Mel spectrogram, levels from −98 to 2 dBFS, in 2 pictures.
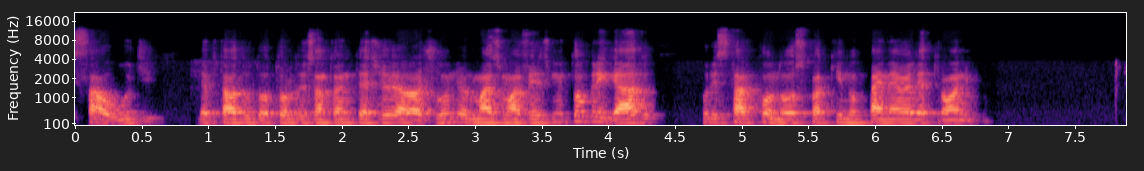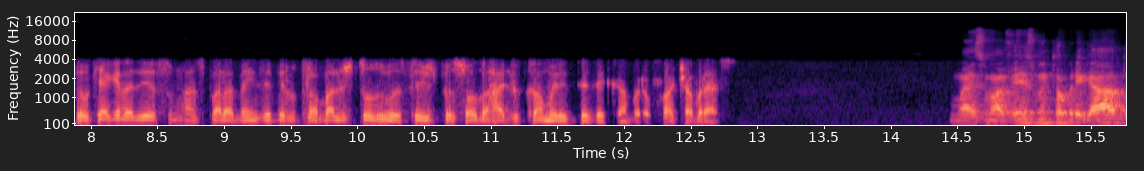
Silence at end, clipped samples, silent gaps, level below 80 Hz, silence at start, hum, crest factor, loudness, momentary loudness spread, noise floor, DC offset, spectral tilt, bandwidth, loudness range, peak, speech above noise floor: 0 s; under 0.1%; none; -66 dBFS; 0 s; none; 18 dB; -24 LUFS; 8 LU; -73 dBFS; under 0.1%; -6 dB/octave; 12 kHz; 5 LU; -6 dBFS; 50 dB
